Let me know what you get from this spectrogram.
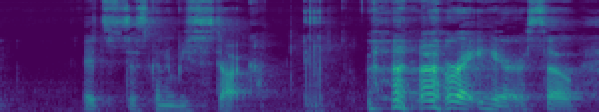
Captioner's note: laughing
